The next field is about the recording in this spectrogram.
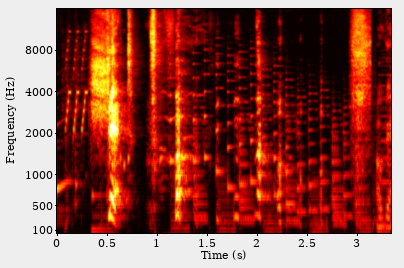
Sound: chuckles

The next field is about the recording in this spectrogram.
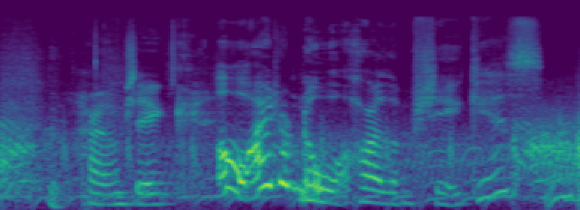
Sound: sighs; sarcastically; music builds

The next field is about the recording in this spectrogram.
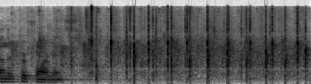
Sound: applause

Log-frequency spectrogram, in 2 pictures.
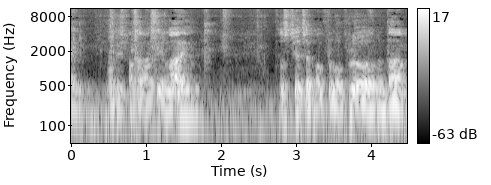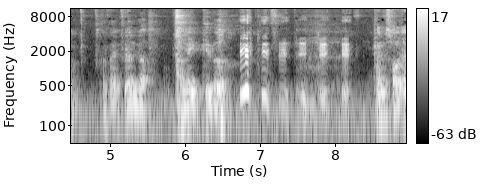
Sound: chuckle

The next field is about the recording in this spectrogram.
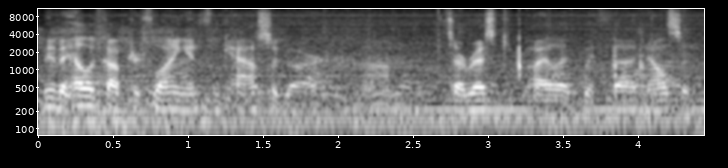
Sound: dramatic music; voiceover

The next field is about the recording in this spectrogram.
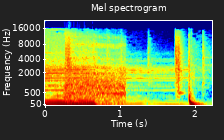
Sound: growls

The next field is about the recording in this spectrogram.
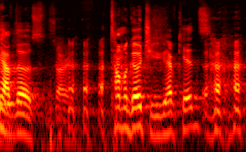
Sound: laugh

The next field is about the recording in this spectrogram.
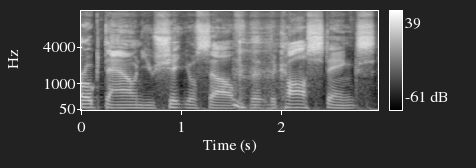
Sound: laughing

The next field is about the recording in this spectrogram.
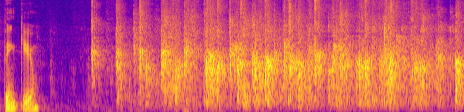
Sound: applause

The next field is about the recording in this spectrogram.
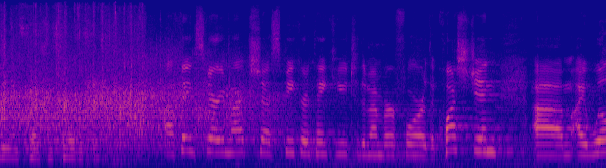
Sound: applause

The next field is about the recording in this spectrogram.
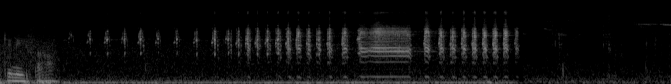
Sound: birds squawking

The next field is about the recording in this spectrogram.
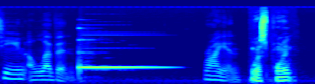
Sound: dinging

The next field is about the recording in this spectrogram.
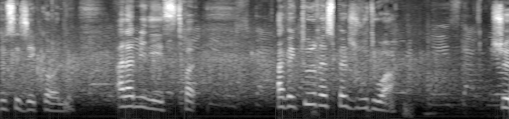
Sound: applause

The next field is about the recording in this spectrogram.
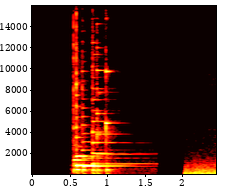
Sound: chime

